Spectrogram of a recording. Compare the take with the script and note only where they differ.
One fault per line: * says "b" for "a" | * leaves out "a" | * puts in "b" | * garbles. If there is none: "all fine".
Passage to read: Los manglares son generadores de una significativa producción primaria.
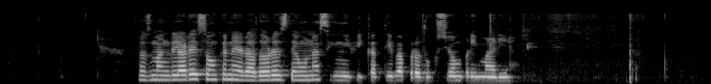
all fine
